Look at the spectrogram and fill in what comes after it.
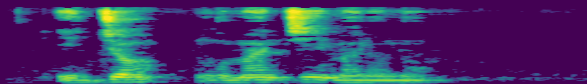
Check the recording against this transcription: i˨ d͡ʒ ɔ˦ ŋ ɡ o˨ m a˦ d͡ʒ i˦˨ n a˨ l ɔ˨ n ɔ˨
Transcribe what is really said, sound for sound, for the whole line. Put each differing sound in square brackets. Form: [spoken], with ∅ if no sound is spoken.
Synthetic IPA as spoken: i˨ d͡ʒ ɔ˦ ŋ ɡ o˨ m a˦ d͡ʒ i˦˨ [m] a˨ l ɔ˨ n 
